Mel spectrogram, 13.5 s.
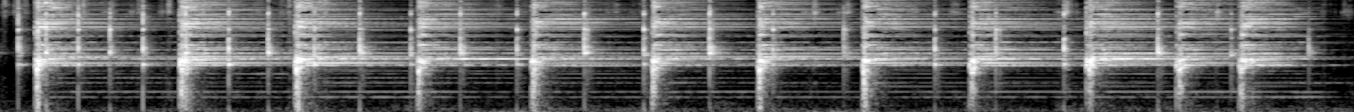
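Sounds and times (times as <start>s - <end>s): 
railway music: 0.4s - 13.5s.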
